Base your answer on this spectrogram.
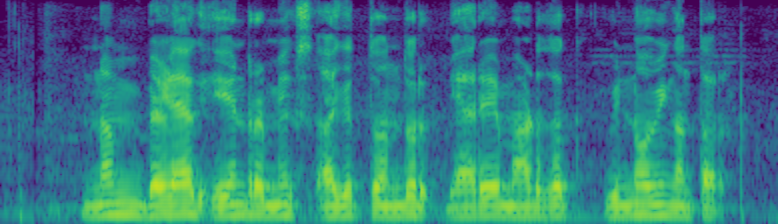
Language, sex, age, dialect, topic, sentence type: Kannada, male, 18-24, Northeastern, agriculture, statement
